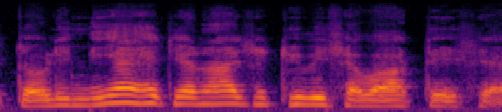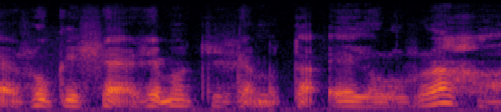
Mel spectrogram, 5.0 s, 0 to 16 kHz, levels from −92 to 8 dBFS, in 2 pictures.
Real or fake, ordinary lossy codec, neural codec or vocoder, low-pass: real; none; none; 14.4 kHz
